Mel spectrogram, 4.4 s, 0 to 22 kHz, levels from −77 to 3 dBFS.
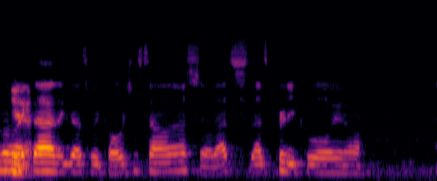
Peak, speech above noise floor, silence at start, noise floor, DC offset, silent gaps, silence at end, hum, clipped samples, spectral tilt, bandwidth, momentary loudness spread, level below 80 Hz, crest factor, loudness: -8 dBFS; 37 dB; 0 s; -63 dBFS; under 0.1%; none; 0.75 s; none; under 0.1%; -6 dB/octave; 9.2 kHz; 18 LU; -72 dBFS; 20 dB; -27 LUFS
